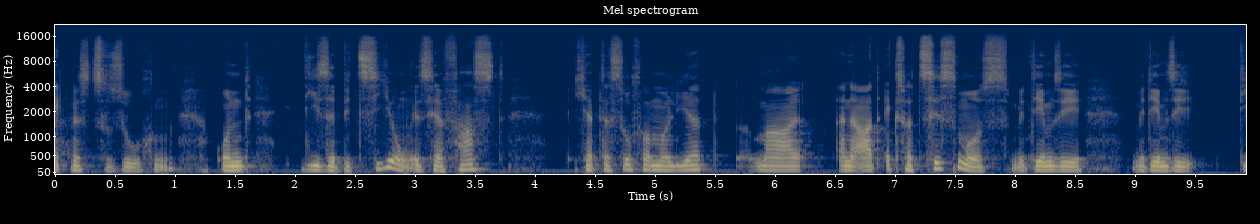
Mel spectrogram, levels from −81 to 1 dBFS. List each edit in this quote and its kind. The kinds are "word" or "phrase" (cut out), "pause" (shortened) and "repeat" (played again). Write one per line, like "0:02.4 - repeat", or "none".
none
